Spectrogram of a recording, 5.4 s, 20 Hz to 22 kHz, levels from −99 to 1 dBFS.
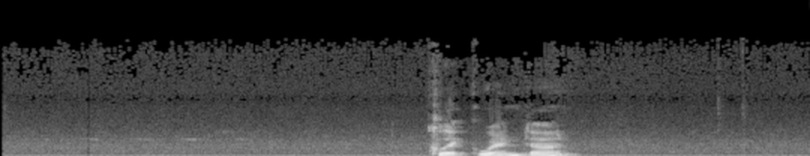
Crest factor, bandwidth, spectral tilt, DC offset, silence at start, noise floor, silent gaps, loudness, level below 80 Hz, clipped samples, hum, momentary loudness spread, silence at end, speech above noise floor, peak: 22 dB; 15 kHz; -7 dB/octave; under 0.1%; 2.85 s; -44 dBFS; none; -16 LUFS; -52 dBFS; under 0.1%; none; 17 LU; 1.55 s; 29 dB; 0 dBFS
